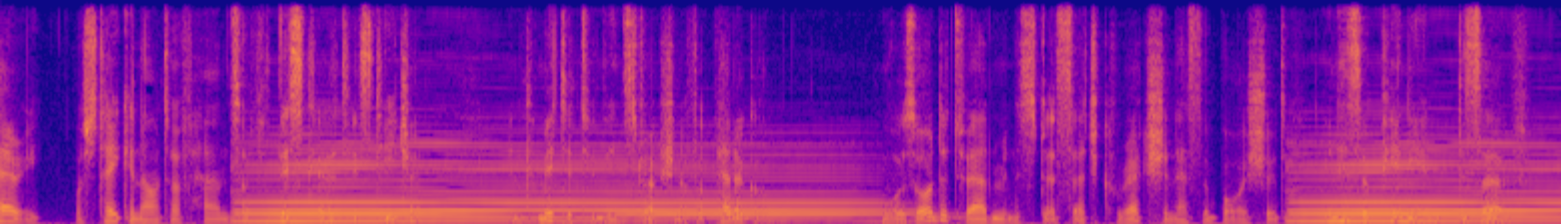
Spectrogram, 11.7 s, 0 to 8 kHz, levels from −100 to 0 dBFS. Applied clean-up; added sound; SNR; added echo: none; Bowed string instrument; -2 dB; none.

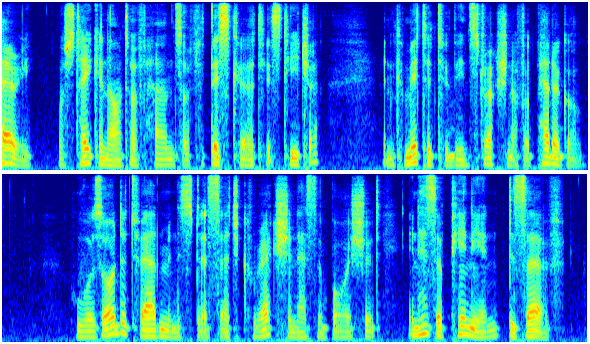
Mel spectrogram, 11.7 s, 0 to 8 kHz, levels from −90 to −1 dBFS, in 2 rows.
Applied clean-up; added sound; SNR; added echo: none; none; none; none.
